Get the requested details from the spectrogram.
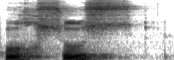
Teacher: u se prononce ou comme dans ours jamais u comme dans perruche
